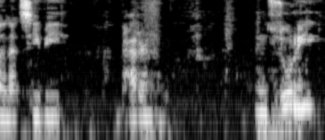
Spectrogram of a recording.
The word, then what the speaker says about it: nzuri: Nzuri, I think, is a pre-nasalized fricative. probably best regarded as a single sound, just a complex segment.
